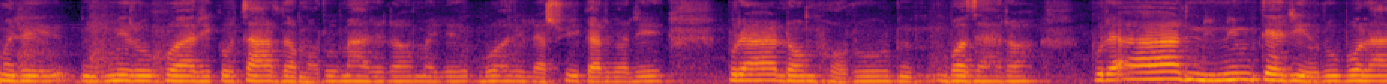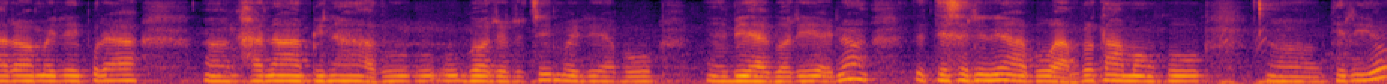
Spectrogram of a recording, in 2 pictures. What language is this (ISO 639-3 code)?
nep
